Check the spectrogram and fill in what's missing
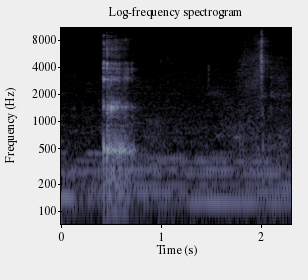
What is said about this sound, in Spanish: Mm, erupto, ¿eh? Eructo momento.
